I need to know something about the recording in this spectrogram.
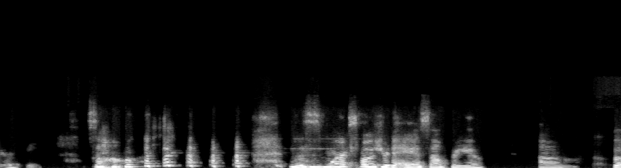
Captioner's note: laughs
